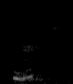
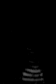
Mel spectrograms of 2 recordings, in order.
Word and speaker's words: Felix: Phoenix? Was it Phoenix? Oh yeah, Felix. Yeah. Okay, I said it wrong.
